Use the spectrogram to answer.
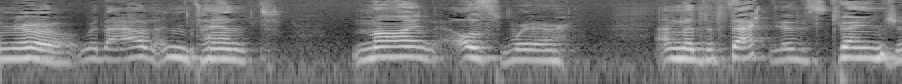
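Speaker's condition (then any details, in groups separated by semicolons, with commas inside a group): Cerebral palsy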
